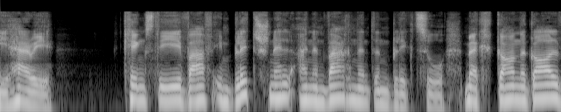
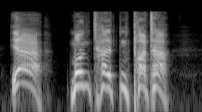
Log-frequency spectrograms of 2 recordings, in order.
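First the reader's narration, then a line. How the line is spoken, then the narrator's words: Barked. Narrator (German): bellte Fudge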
